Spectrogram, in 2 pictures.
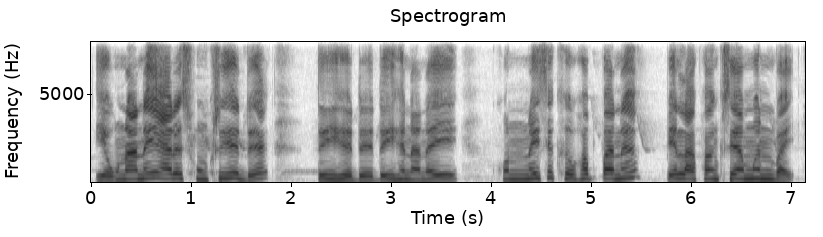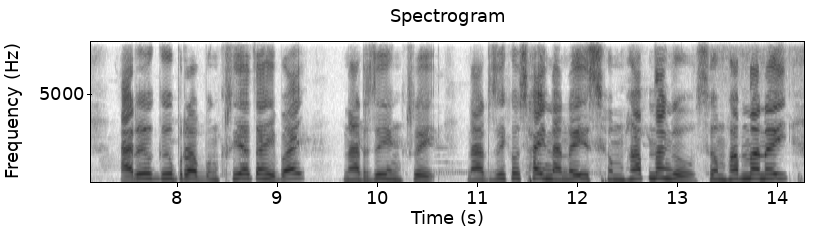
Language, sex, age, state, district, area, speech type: Bodo, female, 45-60, Assam, Chirang, rural, spontaneous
